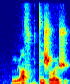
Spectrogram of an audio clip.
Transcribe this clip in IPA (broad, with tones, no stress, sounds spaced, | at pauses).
m ʉ˩˥ e̯ sˤ ṳ˩˥ t i˦˥ ʃ lˠ ʉ˦˥ ʃ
